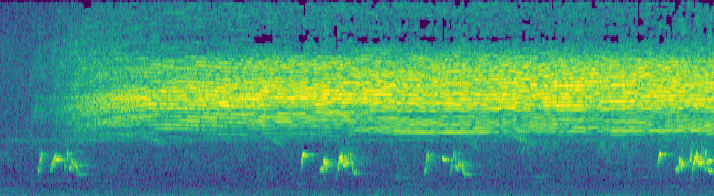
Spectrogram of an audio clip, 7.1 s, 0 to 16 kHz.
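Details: Red-whiskered bulbul singing as a decoy in a fighting trap to lure rival birds, recorded 5 July 2016; four short, bright, chortling phrases spaced a second or more apart, over a steady high insect hiss.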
